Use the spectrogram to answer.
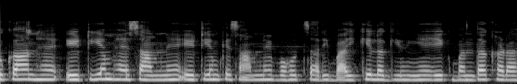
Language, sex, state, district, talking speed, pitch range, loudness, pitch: Hindi, female, Haryana, Charkhi Dadri, 210 wpm, 215-225 Hz, -17 LUFS, 220 Hz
